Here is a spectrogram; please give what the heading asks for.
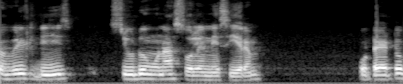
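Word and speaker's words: Pseudomonas: स्यूडोमोनास सोलेनेसियरम, स्यूडोमोनास, ये bacteria का नाम है स्यूडो, PSEUDO, यहाँ पे P साइलेंट है।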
